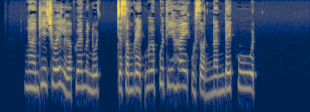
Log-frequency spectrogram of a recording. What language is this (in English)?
Thai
